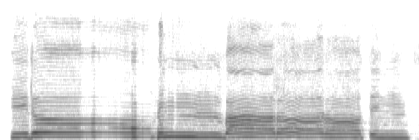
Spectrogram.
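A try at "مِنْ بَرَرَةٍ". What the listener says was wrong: হ্যাঁ, এখানে আওয়াজটা ক্লিয়ার আসছে না, এখানে এই যে মিম মিম যে মিন বলছেন না মিম বলছেন, বুঝতে সমস্যা হচ্ছে। কি র মিম, মিম বারারাতিন।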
